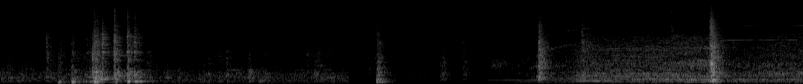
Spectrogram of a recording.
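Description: A few knocks and clatter, then a bagless canister vacuum cleaner switches on with a click and a rising whine as its motor spins up, settling into a steady run.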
